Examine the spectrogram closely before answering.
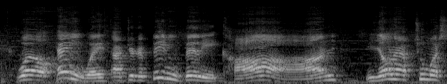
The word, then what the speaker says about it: Kane: of Fighters champion Billy Kane actually bro it's just pronounced Billy KH oh um right well anyways after defeating Billy con you don't have too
